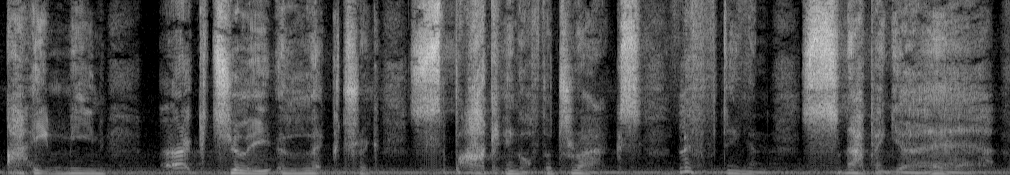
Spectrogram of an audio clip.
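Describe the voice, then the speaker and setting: An actor playing a world-weary narrator of an apocalyptic vision in a game cutscene, moody and poetic with dramatic pauses. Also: mid-range voice.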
